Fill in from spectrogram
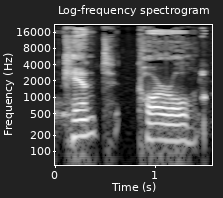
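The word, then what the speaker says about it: Ken Caryl: Now, uh, Carroll is spelled C A R R O L L, but the uh, folks in uh, this city pronounce the uh, area Kent Carl, Colorado.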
